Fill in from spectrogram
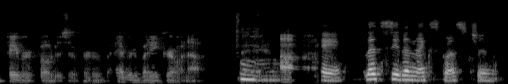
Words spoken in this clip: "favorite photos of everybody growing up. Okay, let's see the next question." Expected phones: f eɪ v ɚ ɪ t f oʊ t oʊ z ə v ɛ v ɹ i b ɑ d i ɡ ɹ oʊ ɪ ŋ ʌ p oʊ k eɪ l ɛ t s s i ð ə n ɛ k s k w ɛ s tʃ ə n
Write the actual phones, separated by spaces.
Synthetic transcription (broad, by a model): f eɪ v ɚ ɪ t f oʊ t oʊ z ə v ɛ v ɹ i b ɑ d i ɡ ɹ oʊ ɪ ŋ ʌ p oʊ eɪ l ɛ t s s i ð ə n ɛ k s k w ɛ s tʃ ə n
